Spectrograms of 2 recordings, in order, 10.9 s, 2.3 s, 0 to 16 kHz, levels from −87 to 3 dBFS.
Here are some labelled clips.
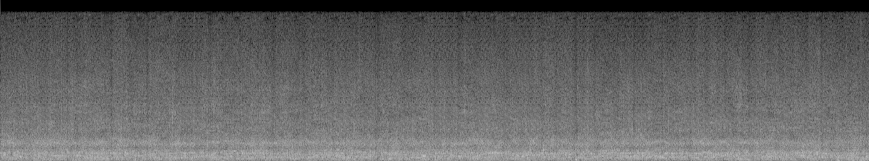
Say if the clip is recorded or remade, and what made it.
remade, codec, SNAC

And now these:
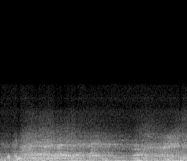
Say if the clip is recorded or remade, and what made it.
remade, codec, SNAC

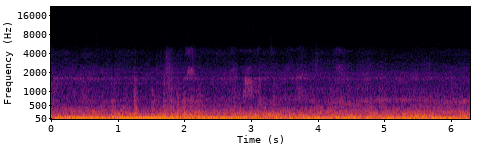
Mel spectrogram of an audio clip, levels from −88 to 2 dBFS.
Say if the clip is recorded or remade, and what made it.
remade, codec, SNAC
